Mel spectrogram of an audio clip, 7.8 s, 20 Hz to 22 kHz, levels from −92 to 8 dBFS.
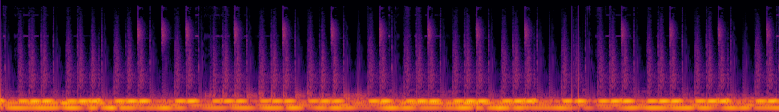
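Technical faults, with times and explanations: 5.71–5.78 s, one channel drops out: the music abruptly dips by about 6 dB, likely from one stereo channel vanishing, which halves the content common to both in the mono sum.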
